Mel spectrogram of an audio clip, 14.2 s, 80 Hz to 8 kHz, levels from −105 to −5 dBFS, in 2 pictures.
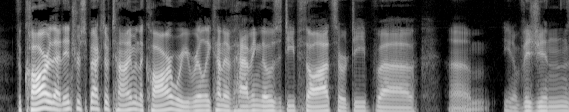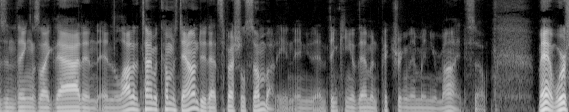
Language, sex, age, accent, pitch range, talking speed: English, male, 30-49, American, 105-135 Hz, 240 wpm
